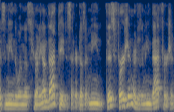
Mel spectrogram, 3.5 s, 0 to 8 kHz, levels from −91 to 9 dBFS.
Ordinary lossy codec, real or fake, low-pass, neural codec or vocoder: MP3, 64 kbps; real; 7.2 kHz; none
